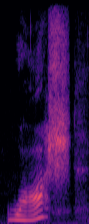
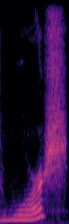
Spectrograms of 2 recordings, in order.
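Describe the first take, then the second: First: The word is said without an R sound. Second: The word is said with an R sound.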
